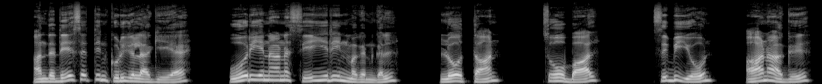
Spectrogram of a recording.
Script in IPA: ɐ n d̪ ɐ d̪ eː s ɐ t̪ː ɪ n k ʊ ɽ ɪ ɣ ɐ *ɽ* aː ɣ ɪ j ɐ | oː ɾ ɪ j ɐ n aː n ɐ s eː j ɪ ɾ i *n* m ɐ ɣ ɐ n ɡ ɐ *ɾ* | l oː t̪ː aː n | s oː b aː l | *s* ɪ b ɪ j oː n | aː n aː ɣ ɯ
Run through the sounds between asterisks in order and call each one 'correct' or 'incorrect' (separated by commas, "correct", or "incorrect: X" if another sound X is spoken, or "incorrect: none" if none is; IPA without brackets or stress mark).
incorrect: ɭ, correct, incorrect: ɭ, correct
